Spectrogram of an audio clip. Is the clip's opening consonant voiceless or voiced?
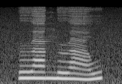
voiced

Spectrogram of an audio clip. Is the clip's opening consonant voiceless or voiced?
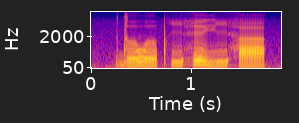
voiced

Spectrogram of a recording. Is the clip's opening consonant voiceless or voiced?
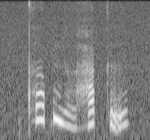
voiceless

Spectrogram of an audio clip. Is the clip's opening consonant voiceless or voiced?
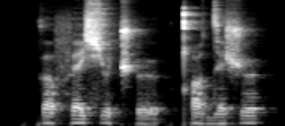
voiceless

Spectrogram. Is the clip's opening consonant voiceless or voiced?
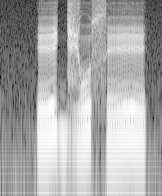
voiced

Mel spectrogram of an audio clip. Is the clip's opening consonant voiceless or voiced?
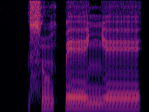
voiceless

